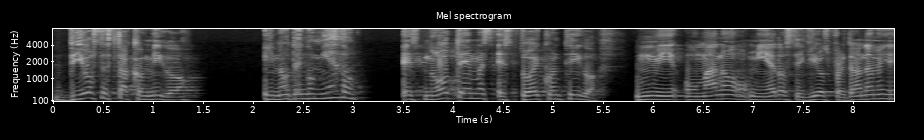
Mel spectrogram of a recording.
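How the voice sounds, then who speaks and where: A man preaching a televised sermon in an earnest, emotional way, with simple, halting phrasing. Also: medium pitch.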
